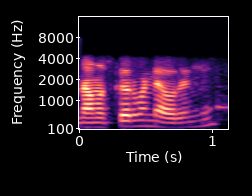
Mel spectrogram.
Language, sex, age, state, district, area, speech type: Telugu, male, 18-30, Andhra Pradesh, West Godavari, rural, conversation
